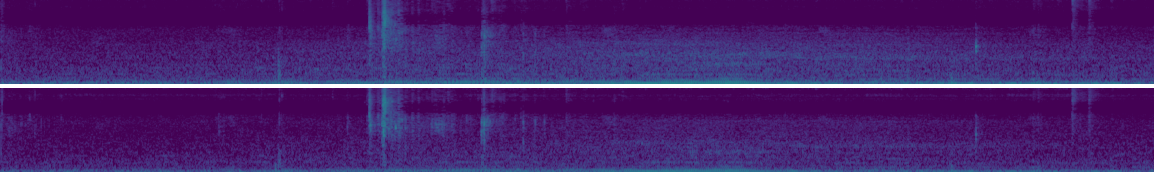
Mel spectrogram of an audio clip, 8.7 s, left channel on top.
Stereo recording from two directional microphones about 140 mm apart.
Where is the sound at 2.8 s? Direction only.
15° left (ahead or behind).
